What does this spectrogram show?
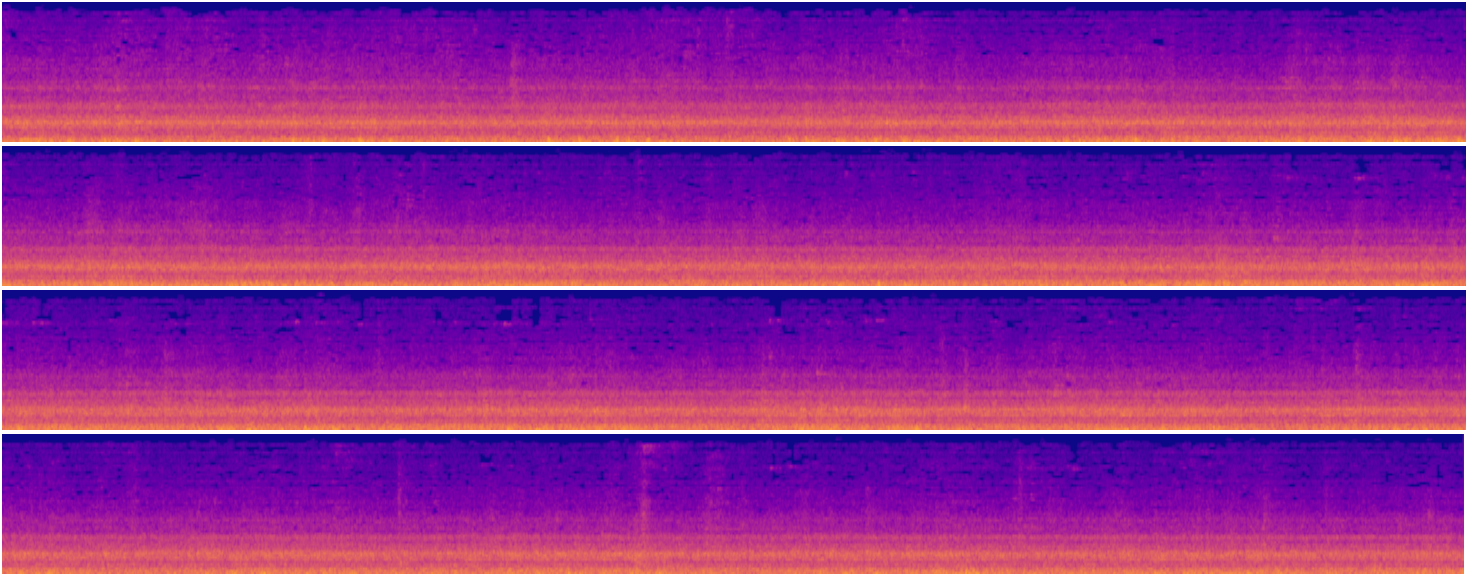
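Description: Freight train's wagons rolling past on the rails, container flat wagons and then empty log wagons, in a steady, unbroken rolling noise of wheels on track.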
